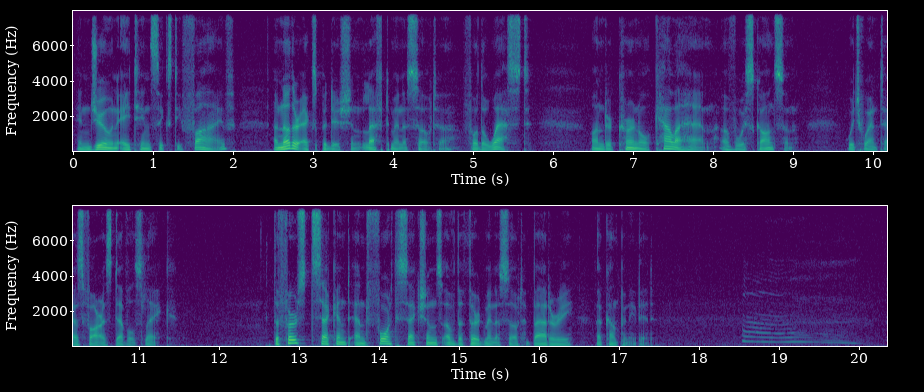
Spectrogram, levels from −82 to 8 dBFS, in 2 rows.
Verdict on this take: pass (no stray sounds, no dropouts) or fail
fail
